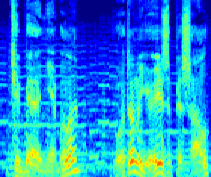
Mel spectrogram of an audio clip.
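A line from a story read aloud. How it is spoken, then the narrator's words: Calm reply. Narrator (Russian): На что Говорухин спокойно ответил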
